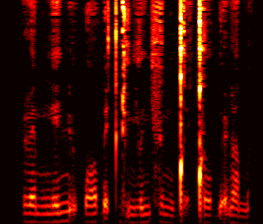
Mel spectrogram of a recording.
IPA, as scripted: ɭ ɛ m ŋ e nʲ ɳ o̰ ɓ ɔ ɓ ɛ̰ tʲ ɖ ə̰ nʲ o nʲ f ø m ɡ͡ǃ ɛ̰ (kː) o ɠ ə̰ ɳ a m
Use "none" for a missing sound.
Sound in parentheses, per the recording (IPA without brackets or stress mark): ǃ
